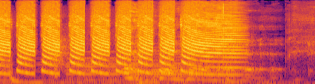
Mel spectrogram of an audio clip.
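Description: A loud air horn sound effect blasts in a rapid series of about eight short, stuttering honks, then holds one long sustained blare that fades out.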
